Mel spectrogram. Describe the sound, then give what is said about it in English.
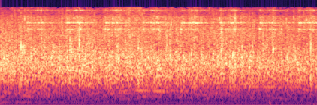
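A crowd claps hands in praise to God in a steady, dense wash of applause that stays even in loudness throughout, with no voices standing out and a faint low hum underneath. “Come on, clap your hands and give praise to God.”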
